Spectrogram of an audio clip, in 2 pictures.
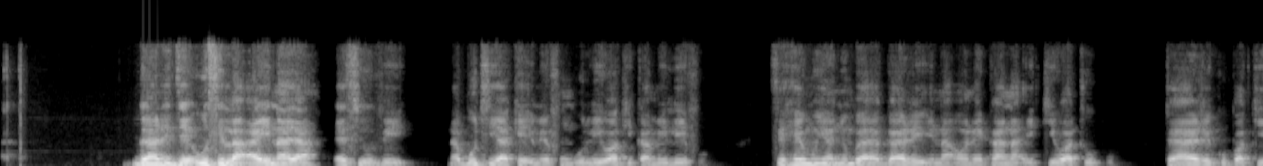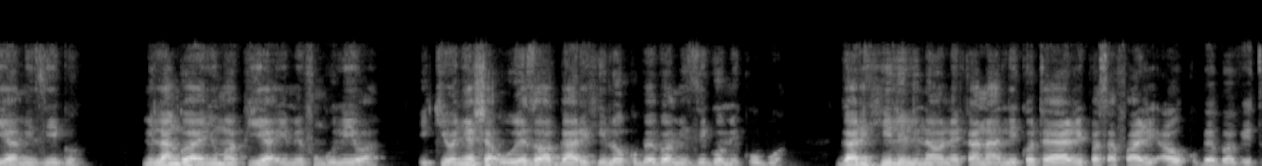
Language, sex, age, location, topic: Swahili, male, 25-35, Nairobi, finance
